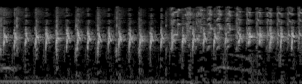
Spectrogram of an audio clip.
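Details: Lovebird tagged 3.5, a bird described as daring to trek with adults and fit for tutoring; steady run of sharp, high chirps pulsing roughly three per second, growing slightly brighter toward the end.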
